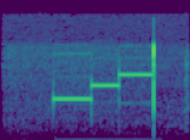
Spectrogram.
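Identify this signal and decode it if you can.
Special information tone.
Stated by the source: International telephone call progress tone.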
